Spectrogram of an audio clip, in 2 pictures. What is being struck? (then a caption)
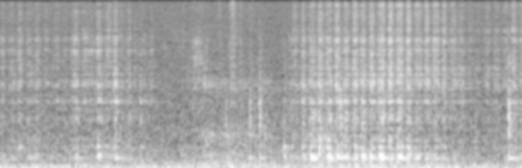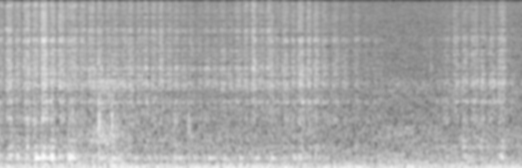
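Paper sheet scraped with pencil. A mechanical pencil held in the right hand scratches and hatches strokes across a flat sheet of white drawing paper lying on a table, while the left hand holds the sheet still. The result is a soft, continuous scratchy rasping at quick, uneven intervals, growing slightly louder and denser in the middle of the clip before settling back to a quiet steady scratching.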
